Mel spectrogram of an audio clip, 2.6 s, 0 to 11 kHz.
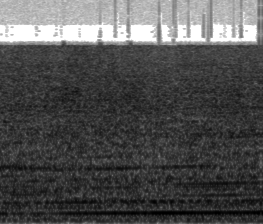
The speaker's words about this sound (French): Voilà, je me trouve dans la voiture à partir de laquelle vous recevez ces images. Je vais me contenter, en ce qui me concerne, de vous donner les vitesses affichées au compteur. Nous sommes déjà à 60 actuellement. 70.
